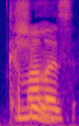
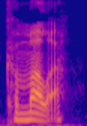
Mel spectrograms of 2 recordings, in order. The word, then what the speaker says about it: Kamala: but it's K-A-M-A-L-A, and you pronounce it Kamala. – Kamala, yeah. – But a lot of people are used to seeing that pronounced Kamala.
